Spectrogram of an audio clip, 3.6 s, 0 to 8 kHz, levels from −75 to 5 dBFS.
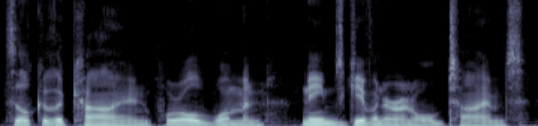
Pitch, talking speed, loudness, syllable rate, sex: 90 Hz, 235 wpm, -18 LUFS, 5.5 syllables/s, male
